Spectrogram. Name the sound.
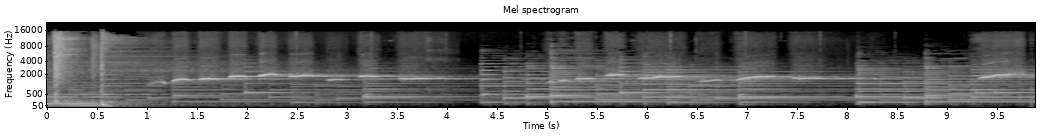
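whistling a tune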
